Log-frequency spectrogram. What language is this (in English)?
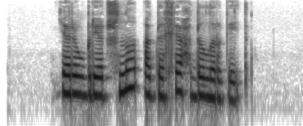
Abkhazian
